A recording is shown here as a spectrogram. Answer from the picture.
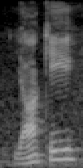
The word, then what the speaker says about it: Yaqui: Because the brothers were, I don't know how to pronounce this, Y-A-Q-U-I, Yaqui? – Yeah, Yaqui probably.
